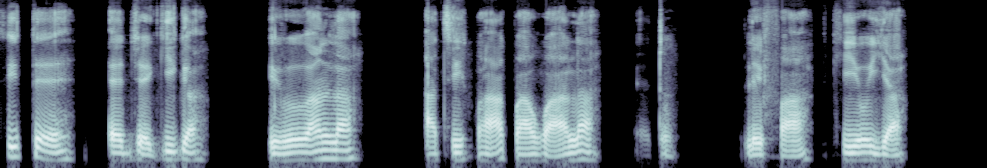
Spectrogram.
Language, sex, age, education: Yoruba, male, 15-29, tertiary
